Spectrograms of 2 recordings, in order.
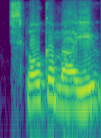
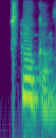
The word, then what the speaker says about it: Skookum: How do you spell that? Skocum, you're asking the wrong person to spell anything.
